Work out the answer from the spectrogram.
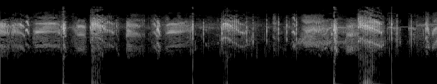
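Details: A steady stream of high, scratchy swiftlet twittering, with overlapping squeaky chirps swelling and fading, punctuated by several sharp clicks.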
